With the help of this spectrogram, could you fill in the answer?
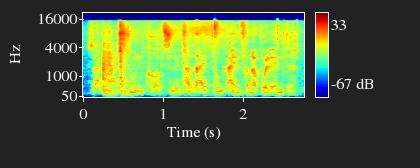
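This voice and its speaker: A man's voice: lowish voice, fast talker, a bit bright, breathy edge. An actor playing a blunt, slangy henchman at a shady detective agency in a 1970s radio play. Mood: annoyed. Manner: brusque, slangy.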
